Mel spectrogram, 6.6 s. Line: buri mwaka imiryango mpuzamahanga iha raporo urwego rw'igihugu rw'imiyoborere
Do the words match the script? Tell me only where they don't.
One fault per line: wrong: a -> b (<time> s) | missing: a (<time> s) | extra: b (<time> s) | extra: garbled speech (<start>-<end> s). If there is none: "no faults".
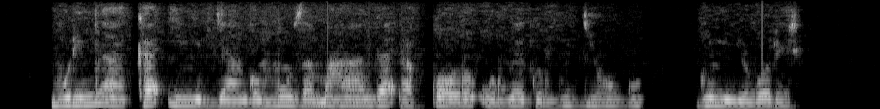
missing: iha (2.9 s)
